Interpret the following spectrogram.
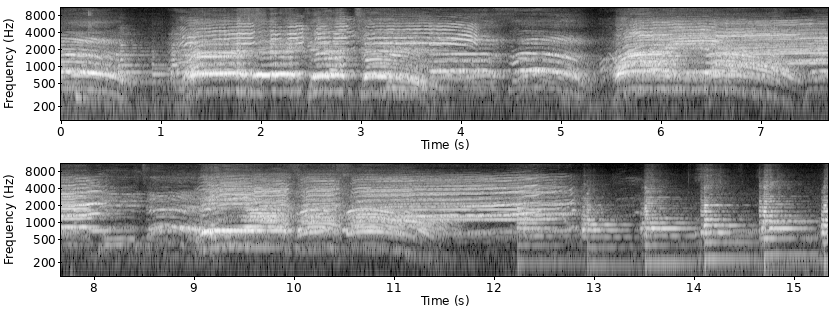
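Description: A troupe of eisa drum dancers shouting hayashi calls together: short, loud cries in quick succession, some falling in pitch. Near the end a plucked-string melody comes in.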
